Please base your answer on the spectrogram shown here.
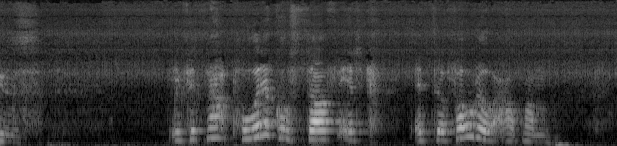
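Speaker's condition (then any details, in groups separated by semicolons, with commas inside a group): Cerebral palsy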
